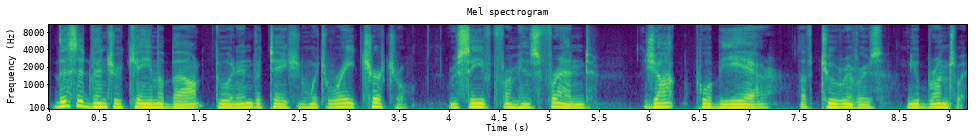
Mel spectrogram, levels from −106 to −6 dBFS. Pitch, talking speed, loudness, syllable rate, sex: 130 Hz, 135 wpm, -18 LUFS, 4.7 syllables/s, male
